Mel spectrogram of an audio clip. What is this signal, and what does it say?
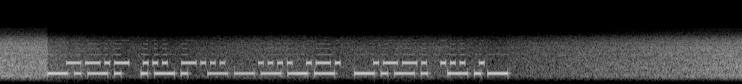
Morse code, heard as two keyed tones, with radio static. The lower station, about 18 wpm, 510 Hz: CR0CK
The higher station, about 25 wpm, 1020 Hz: QSB HR PSE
